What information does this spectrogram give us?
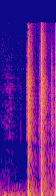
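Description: A man slapping his own arm muscle makes three sharp, loud smacks, evenly spaced in quick succession after a moment of faint low hum.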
